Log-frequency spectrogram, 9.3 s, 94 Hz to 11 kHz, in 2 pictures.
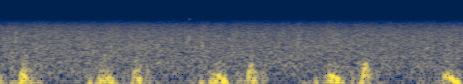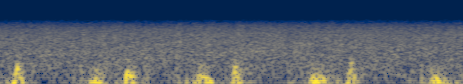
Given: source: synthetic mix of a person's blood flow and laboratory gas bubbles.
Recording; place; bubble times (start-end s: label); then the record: Doppler ultrasound of blood flow; precordium
1.01-1.09 s: bubbles
1.35-1.52 s: bubbles
1.84-2.09 s: bubbles
From the record:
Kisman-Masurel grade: 211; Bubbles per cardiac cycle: several, 3 to 8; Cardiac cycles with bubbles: 1 to 10%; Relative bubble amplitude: barely perceptible (0.100 to 0.250); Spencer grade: 1 (occasional bubble signal discernible with the cardiac motion signal, with majority of cardiac periods free of bubbles); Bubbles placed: only in the low amplitude regions of the cardiac cycle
